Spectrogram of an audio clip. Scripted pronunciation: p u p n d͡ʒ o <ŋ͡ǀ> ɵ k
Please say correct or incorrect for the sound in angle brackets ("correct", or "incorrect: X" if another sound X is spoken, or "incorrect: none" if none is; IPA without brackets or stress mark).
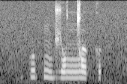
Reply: correct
